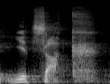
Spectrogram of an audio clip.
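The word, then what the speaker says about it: Yitzhak (יצחק): Everybody say Yitzhak. Put a Y on the front of it, Yitzhak. That's close to how you would pronounce it in Hebrew.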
